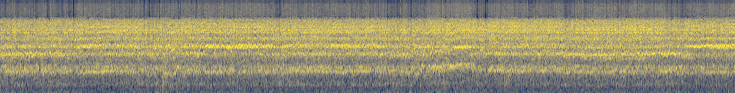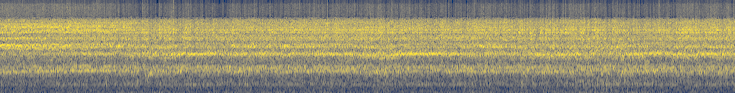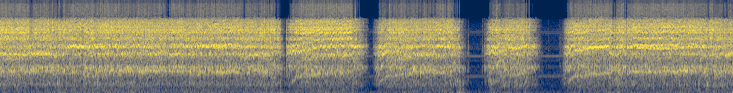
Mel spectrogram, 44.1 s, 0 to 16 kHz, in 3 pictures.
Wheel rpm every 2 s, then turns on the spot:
230, 230, 220, 230, 260, 230, 220, 210, 230, 230, 230, 230, 220, 210, 220, 220, 230, 180, 150, 130, 120, 210.
none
